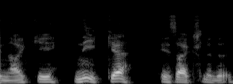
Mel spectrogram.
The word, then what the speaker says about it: Nike: Nike um Nike why do I say Nike nicke is actually the correct pronunciation but anyway American Nike Nike um so they had this uh man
